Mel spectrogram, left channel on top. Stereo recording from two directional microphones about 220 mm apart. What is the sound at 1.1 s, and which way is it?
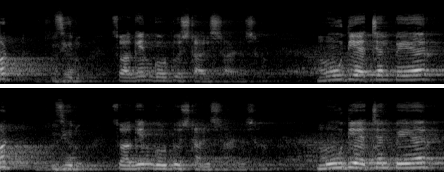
Speech, 50° left (ahead or behind).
